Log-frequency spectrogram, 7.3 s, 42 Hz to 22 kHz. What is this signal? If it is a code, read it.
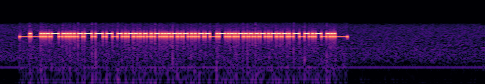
TTY/TDD text telephone tones (45.45 baud Baudot), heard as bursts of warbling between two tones, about 400 Hz shift, 1600 Hz centre. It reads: STRATTON WAS NAMED IN HONOR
